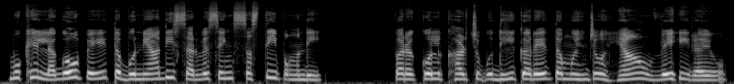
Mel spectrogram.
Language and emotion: Sindhi, sad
